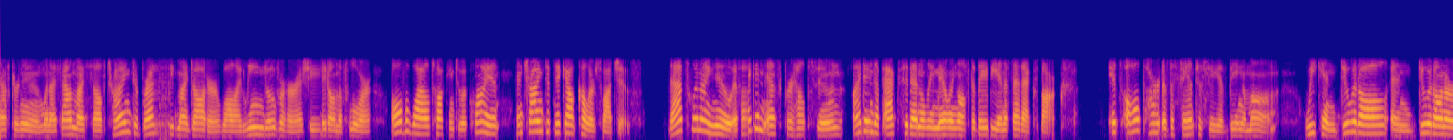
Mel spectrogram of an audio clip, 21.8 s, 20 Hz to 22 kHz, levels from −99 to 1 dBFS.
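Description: iLBC codec coding runs through the whole speech clip, which is confined to a narrow telephone band of roughly 300 Hz to 3.6 kHz. Each 30 ms block of excitation is coded on its own, with no help from the block before, which fits the 13.33 kbps mode. That independence costs detail, so the damage is plainly audible: the voice stays clear but sounds rough, slightly synthetic and dull.

Lost iLBC frames occur at 2.31 to 2.56 s (240 ms), 4.68 to 4.84 s (150 ms), 7.76 to 7.81 s (30 ms), 11.12 to 11.23 s (90 ms), 12.99 to 13.06 s (60 ms) and 16.65 to 16.69 s (30 ms). The decoder fills each gap by repeating the last pitch cycle with added noise, heard as a held, buzzy or breathy vowel that fades over the longer losses, especially at 2.31 s. Because the frames stand alone, the speech recovers almost immediately.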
